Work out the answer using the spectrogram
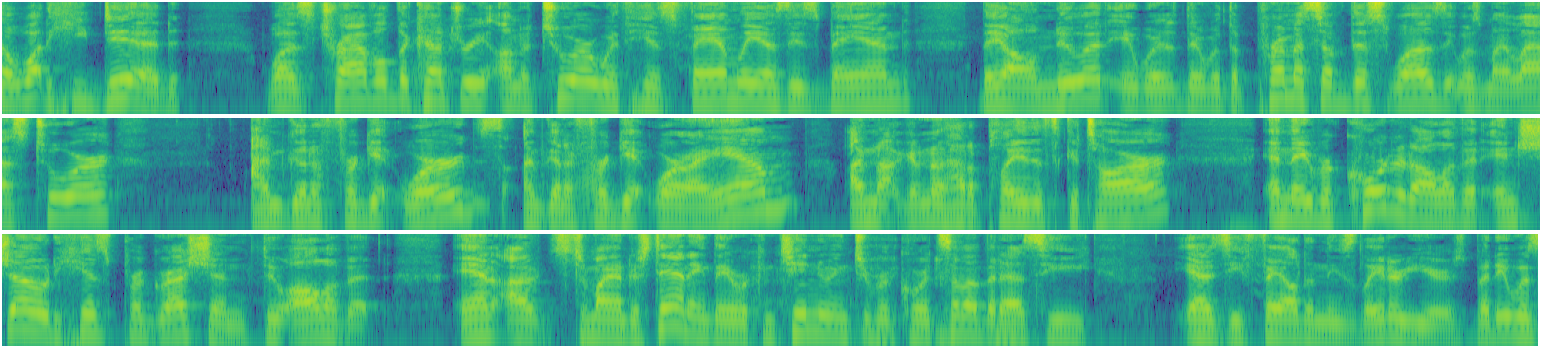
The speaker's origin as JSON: {"language": "English", "region": "Midwest", "country": "United States", "tie": "born or raised there", "said": "clearly I grew up in the Midwest, and he was very popular in my youth."}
